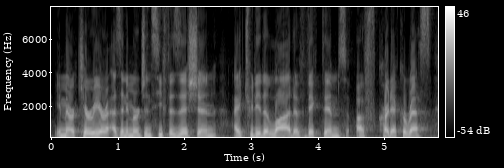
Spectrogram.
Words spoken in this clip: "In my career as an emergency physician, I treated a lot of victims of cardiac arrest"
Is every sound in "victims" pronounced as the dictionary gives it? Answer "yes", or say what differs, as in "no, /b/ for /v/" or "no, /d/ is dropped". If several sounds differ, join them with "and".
yes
